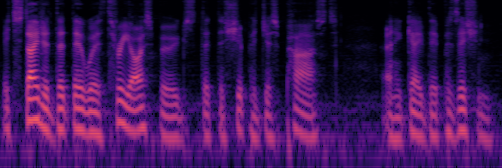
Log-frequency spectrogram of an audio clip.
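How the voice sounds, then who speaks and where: An actor playing a young British wireless operator giving testimony in a formal, deferential, precise way, as in a dramatized hearing. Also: male voice, deep voice, moderate pace. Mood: precise, factual.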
